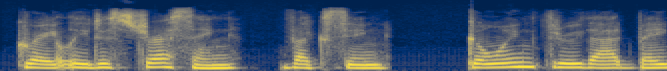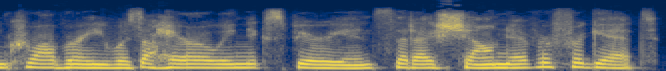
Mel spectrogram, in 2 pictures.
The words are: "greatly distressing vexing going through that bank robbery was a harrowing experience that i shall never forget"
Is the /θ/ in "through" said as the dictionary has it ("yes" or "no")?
yes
